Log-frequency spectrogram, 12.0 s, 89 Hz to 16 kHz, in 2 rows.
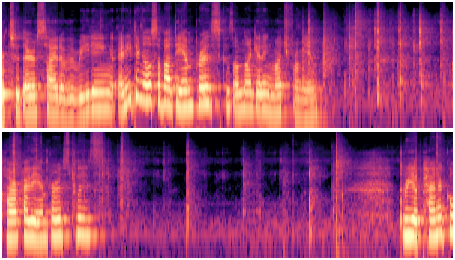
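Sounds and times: cards clicking and rustling: 3.9s - 10.7s.

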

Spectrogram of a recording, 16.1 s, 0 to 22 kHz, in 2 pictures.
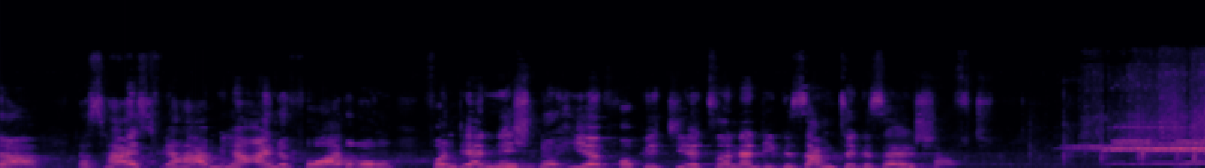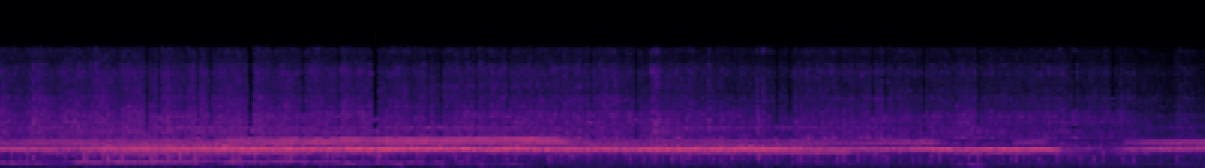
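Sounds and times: crowd clapping: 6.8s - 16.0s
crowd blowing whistles: 7.0s - 16.0s.

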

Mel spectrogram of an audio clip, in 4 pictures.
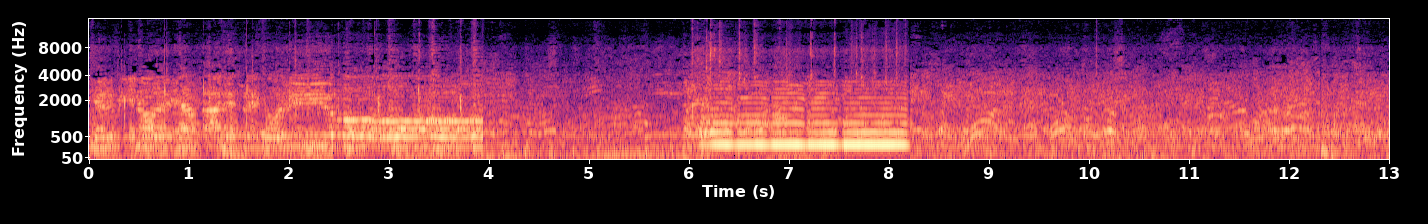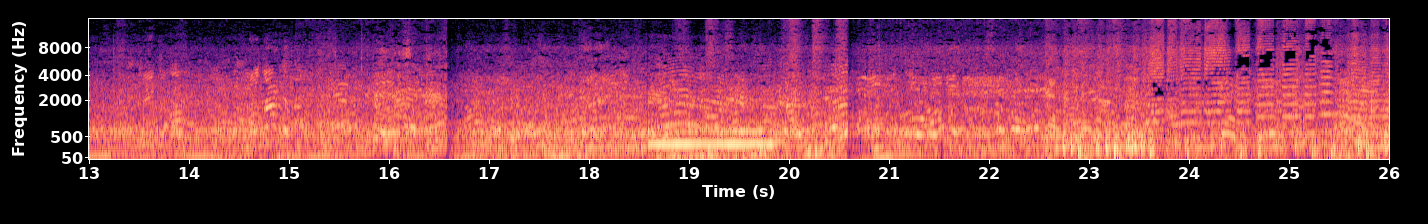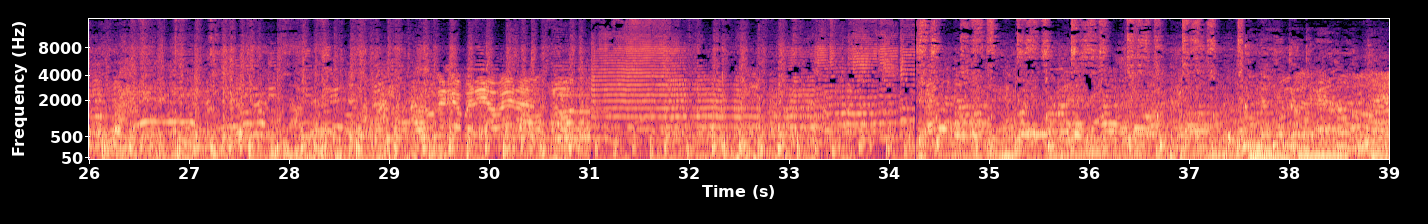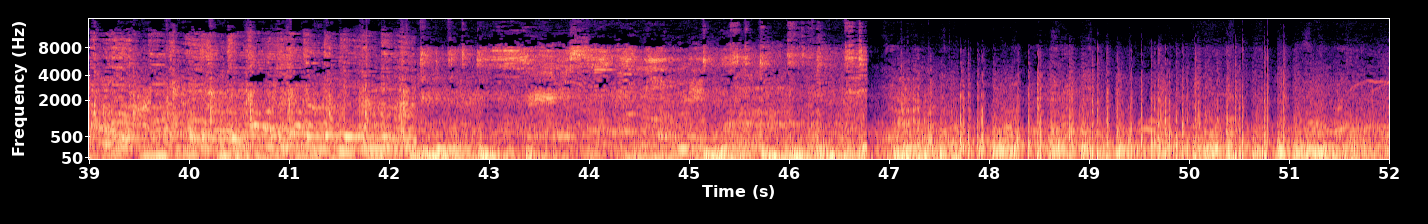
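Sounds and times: music: 0.0s - 8.2s, 18.9s - 46.8s
brass street band playing: 0.0s - 8.7s, 11.8s - 52.0s
crowd voices: 0.0s - 52.0s
fireworks bangs and crackles: 46.8s - 52.0s.

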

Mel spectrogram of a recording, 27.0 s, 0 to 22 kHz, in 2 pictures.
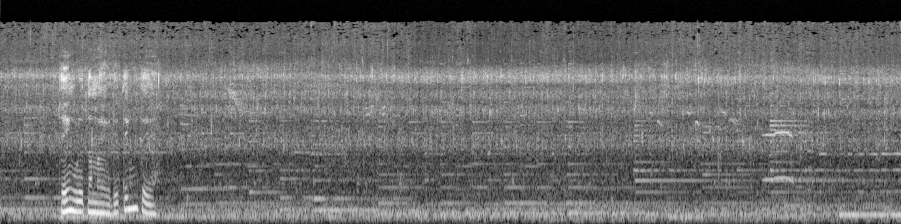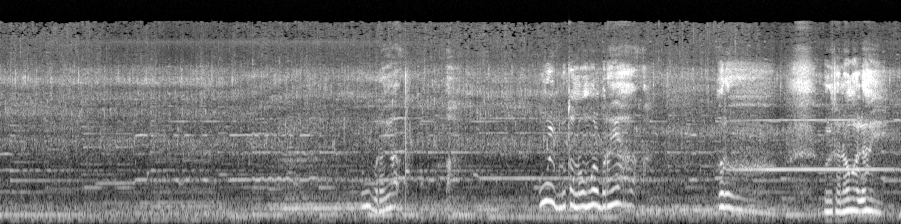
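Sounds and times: background music with held notes: 0.0s - 27.0s.

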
